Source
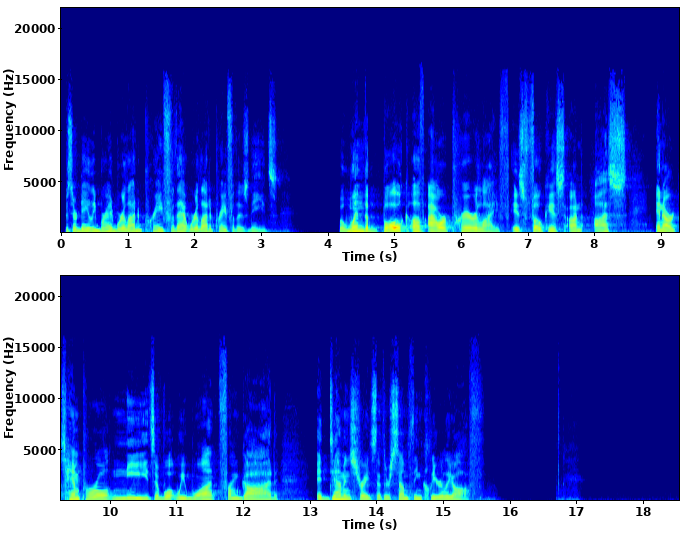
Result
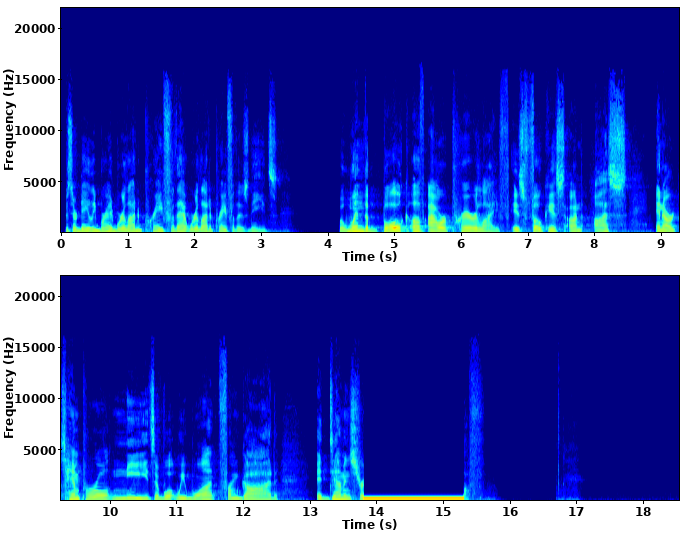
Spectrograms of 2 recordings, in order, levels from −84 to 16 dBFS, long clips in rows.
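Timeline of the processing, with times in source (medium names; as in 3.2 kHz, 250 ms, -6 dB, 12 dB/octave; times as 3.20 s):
13.81–15.32 s: bleep 277 Hz -13 dBFS
whole clip: dynamic bell 810 Hz, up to -6 dB, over -42 dBFS, Q 2.5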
